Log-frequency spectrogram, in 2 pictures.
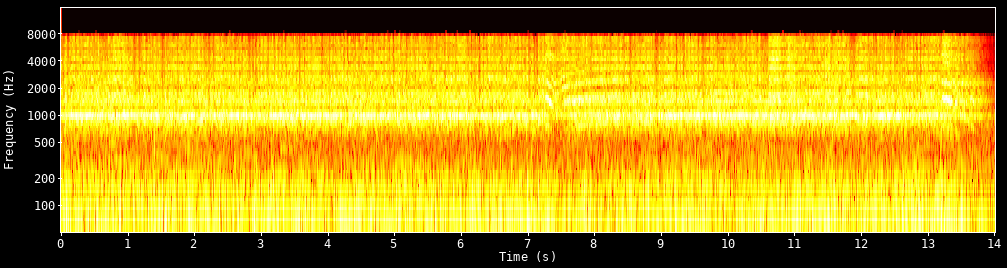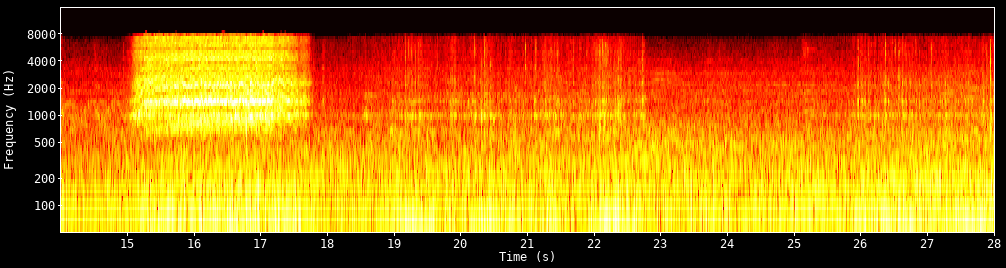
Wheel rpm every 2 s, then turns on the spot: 230, 230, 230, 220, 220, 230, 170, 50, 150, 0, 20, 10, 0, 30.
20-24 26-28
